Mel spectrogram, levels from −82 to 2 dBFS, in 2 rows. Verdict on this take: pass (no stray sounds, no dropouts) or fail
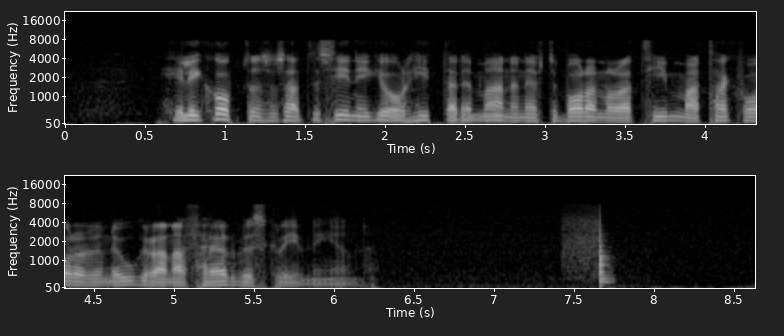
fail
